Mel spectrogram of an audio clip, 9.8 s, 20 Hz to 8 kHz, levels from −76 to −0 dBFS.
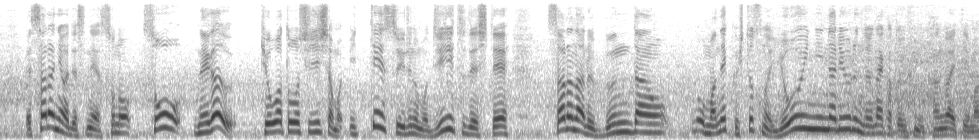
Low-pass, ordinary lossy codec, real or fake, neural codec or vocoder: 7.2 kHz; none; real; none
